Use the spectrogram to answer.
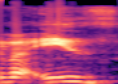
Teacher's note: اعوذ باللہ من الشیطان الرجیم بسم اللہ الرحمن الرحیم وَإِذْ قَالَ رَبُّكَ لِلْمَلَائِكَةِ، جیسے کہ وَإِذْ ذال کو ہم نے سختی سے نہیں پڑھنا، دونوں دانتوں کے سینٹر میں زبان رکھ کر ذال کو پڑھنا ہے کہ ہم نے اس کی ز کی آواز نہیں نکالنی اور قاف کو موٹا کرنا ہے۔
